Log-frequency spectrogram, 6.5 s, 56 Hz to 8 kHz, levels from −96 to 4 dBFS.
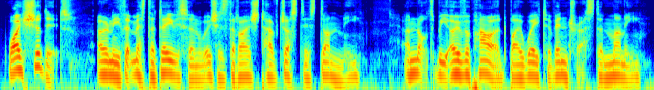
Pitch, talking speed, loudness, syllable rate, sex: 125 Hz, 240 wpm, -22 LUFS, 6.9 syllables/s, male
